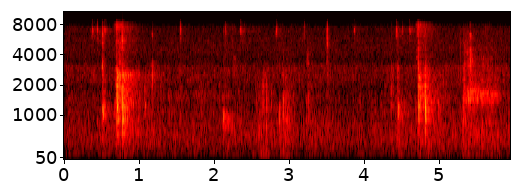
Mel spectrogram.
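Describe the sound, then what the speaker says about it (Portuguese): Close, quiet clicks of a computer keyboard in a 3D modelling session come as a few isolated key presses with soft tapping between them, sparse and unhurried, with no one speaking. "Eu aperto Delete do teclado para excluir"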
